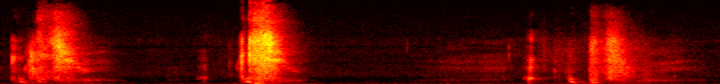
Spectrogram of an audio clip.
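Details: Three sharp, explosive sneezes in quick succession, each preceded by a quick inhalation; self-induced sneezing on a day when the nose felt itchy and unusually sensitive.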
